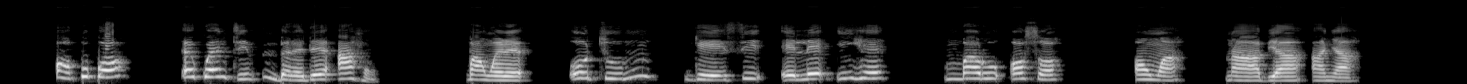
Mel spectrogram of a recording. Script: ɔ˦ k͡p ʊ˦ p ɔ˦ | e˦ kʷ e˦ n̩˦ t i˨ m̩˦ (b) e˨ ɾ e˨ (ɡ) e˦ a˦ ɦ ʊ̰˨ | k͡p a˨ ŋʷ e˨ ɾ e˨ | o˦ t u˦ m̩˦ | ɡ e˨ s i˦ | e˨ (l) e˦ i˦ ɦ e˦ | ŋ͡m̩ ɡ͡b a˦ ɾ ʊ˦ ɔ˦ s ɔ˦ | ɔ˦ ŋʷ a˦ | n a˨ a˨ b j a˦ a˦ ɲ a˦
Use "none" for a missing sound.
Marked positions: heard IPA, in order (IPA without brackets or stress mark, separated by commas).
b, d, l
